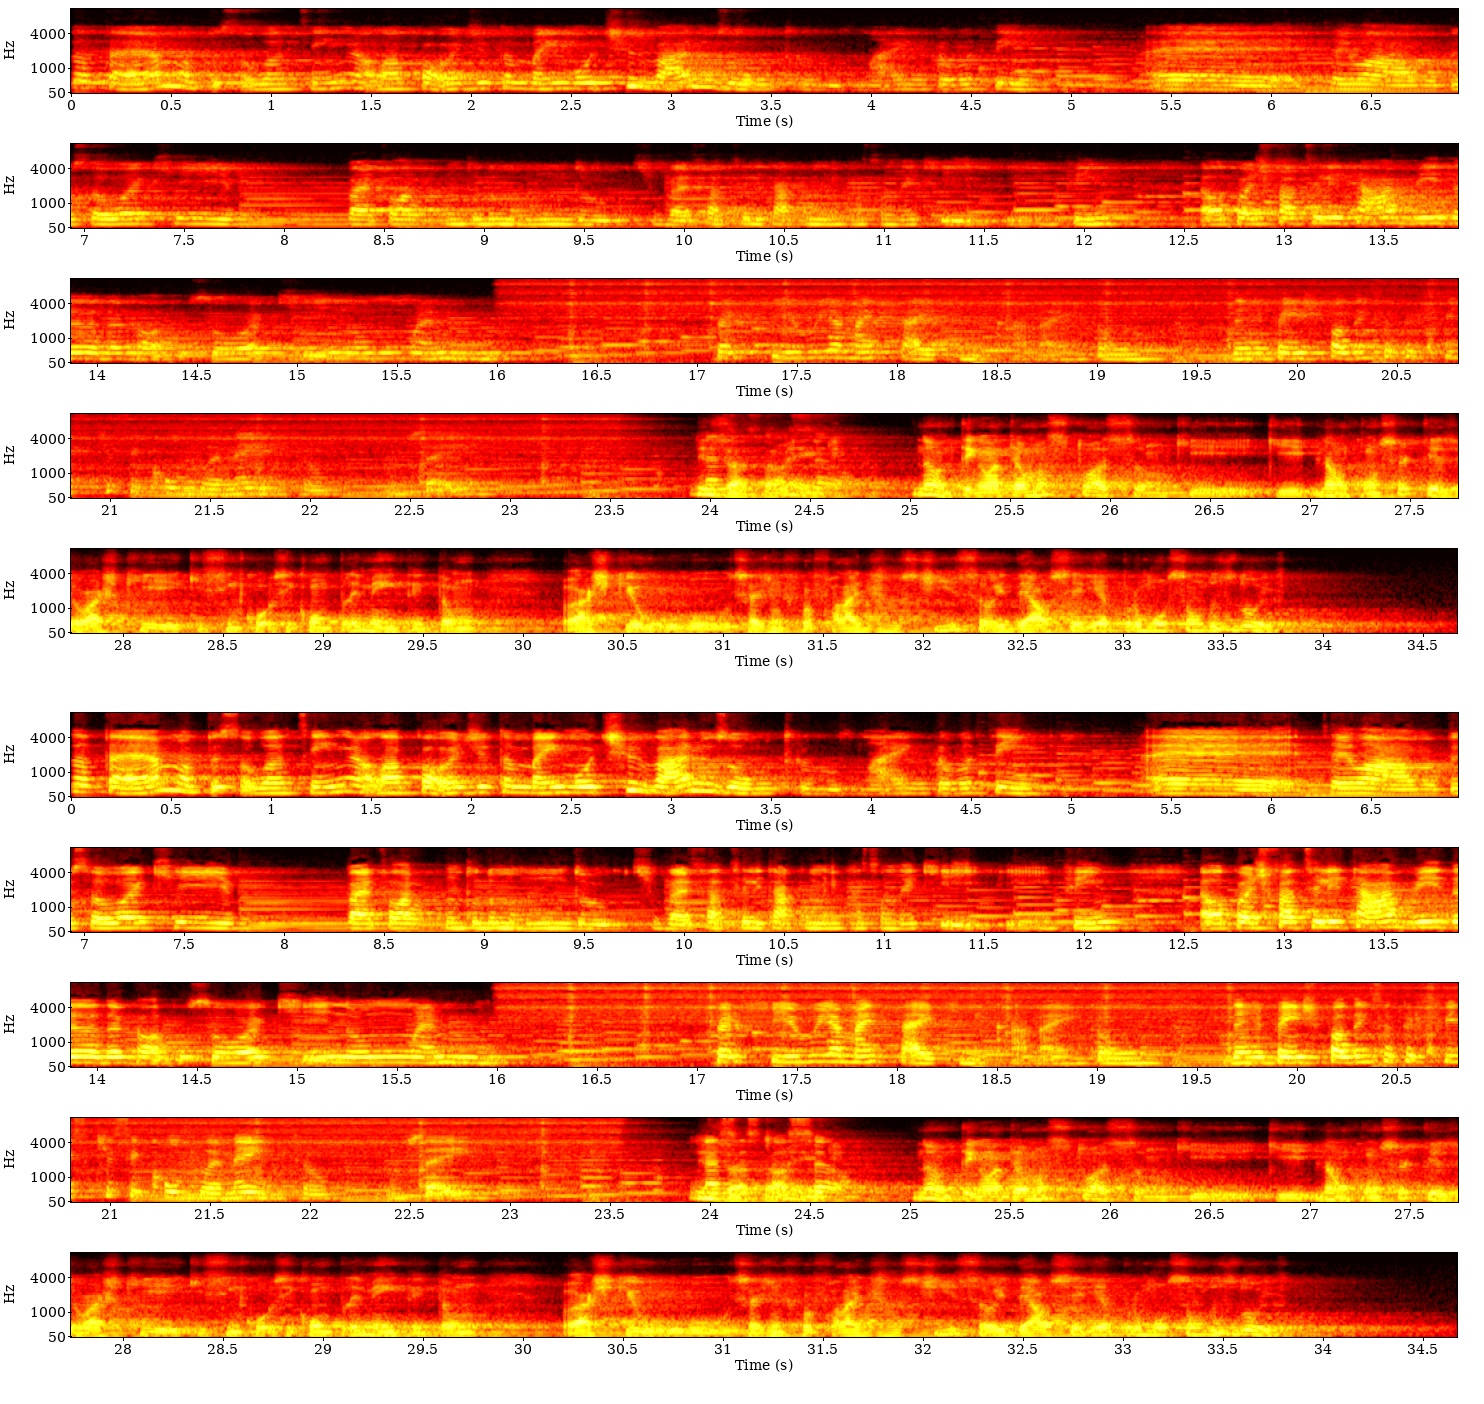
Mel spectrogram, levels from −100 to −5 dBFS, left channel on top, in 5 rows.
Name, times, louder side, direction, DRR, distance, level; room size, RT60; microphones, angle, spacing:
voice 1, 0.0-4.9 5.4-7.8 8.3-16.1 17.1-19.3 19.6-22.9 23.9-24.7, right 7 dB, 85° right, 12 dB, 0.4 m, -25 dB
sound 1, 4.3-7.1 7.8-20.2 21.1-23.8, right 3 dB, 30° right, 0.5 m, -39 dB
sound 2, 16.0-23.6, right 6 dB, 50° right, 1.1 m, -40 dB
voice 2, 23.9-24.6 25.0-33.8, left 1 dB, 15° left, 6 dB, 0.6 m, -24 dB
18.5 x 16.5 x 2.5 m, 2.1 s
head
